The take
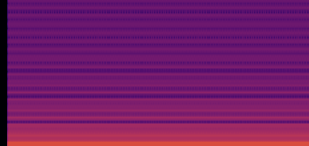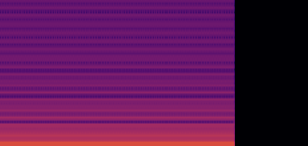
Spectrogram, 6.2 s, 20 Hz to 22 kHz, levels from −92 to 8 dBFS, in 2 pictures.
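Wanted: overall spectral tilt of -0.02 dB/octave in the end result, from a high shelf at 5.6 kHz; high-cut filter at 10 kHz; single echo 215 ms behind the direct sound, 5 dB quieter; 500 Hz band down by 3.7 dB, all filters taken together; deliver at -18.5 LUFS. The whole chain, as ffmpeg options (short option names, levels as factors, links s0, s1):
-af "lowpass=10000,equalizer=f=500:t=o:g=-4,highshelf=f=5600:g=6,aecho=1:1:215:0.562,volume=5.31"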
